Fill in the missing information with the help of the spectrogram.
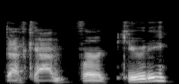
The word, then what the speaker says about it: Death Cab for Cutie: But it wasn't enough for me to go listen to more Death Cab for Cutie.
